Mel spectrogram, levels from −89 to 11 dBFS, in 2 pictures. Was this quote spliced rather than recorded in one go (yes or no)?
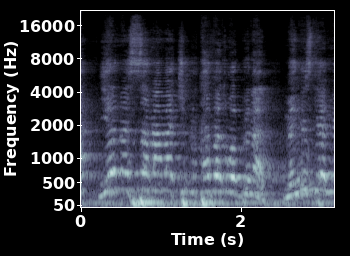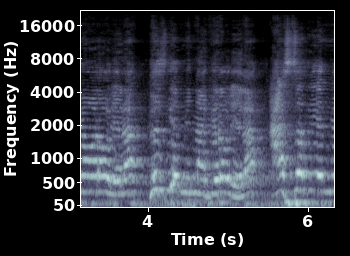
no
